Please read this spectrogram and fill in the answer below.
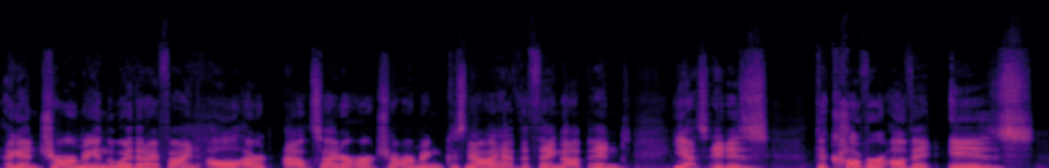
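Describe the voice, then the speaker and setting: A man's voice: mid-range voice, a bit bright, no room sound. A man in his thirties chatting casually as a podcast guest. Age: 30s. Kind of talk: casual chat.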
